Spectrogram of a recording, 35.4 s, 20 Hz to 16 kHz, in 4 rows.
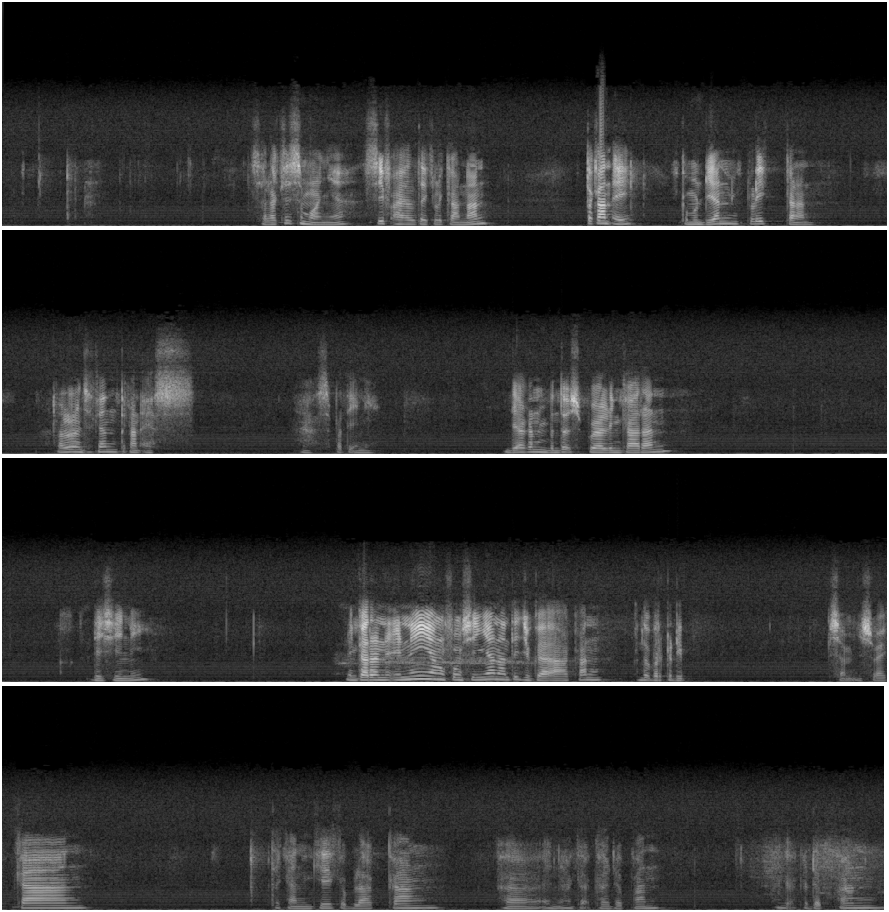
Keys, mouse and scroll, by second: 0.6 t, 1.3 shift+middle click, 1.7 shift+middle click, 2.3 a, 3.9 alt+shift+right click, 7.8 e, 7.9 right click, 9.3 s, 12.5 click, 14.9 click, 15.9 click, 16.9 click, 22.1 middle click, 24.1 KP_1, 25.7 right click, 26.3 scroll up 1, 26.9-27.5 scroll up 3, 29.0 g, 32.1 g, 33.3 click, 33.8 right click, 33.9 g, 34.5 click, 35.1 right click.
